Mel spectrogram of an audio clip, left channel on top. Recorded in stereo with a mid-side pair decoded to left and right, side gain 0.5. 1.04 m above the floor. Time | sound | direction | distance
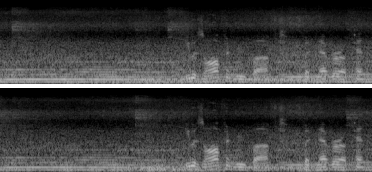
0.0 | a lawn mower | 25° left | ?
1.9 | a man speaking | straight ahead | ?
